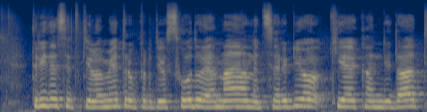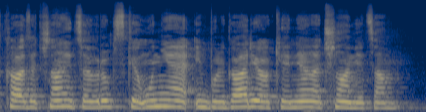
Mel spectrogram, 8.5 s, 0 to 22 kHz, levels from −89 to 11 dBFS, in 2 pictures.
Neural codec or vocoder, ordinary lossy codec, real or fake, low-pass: codec, 44.1 kHz, 7.8 kbps, Pupu-Codec; none; fake; 19.8 kHz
